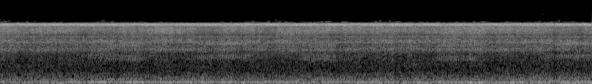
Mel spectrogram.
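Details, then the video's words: A steady, shrill wall of sound from male cicadas calling to attract females at dusk on a summer night in Georgia, USA. The buzzing drone never pauses, and a soft low hum lies beneath it. "Cicadas at Dusk, Summer Night"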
